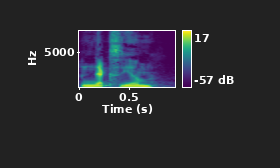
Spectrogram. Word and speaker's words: NXIVM: But first, you have probably heard about this group called Nexium, or as it's spelled, N-X-I-V-M, which, you know, it seems like it should be a running shoe or something, or...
